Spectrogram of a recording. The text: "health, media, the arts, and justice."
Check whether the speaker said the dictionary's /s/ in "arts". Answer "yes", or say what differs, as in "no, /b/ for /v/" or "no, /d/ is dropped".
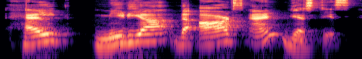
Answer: yes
